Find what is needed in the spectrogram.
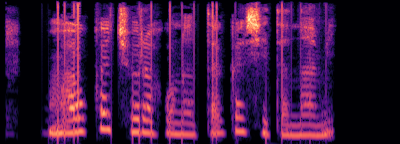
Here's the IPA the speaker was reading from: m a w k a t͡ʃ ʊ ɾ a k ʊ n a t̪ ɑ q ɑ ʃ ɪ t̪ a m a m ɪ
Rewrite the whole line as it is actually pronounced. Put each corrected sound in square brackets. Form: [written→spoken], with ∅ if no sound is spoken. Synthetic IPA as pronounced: m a w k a t͡ʃ ʊ ɾ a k ʊ n a t̪ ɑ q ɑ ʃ ɪ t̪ a [m→n] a m ɪ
